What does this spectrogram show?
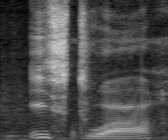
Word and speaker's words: histoire: Dans la plupart des cas, le H est muet, comme dans une histoire, un hublot.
